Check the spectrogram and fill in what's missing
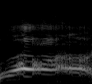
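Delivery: very high, shouted monster howl; monster roar. Retold or imitated. Creature charging at the survivors, shouted howl.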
